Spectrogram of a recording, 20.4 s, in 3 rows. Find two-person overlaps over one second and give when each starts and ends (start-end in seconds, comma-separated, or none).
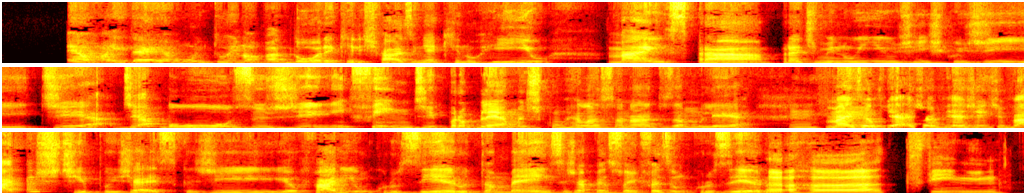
none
